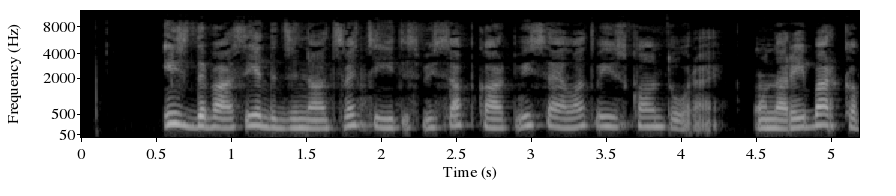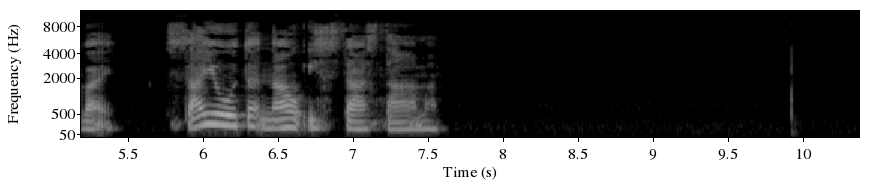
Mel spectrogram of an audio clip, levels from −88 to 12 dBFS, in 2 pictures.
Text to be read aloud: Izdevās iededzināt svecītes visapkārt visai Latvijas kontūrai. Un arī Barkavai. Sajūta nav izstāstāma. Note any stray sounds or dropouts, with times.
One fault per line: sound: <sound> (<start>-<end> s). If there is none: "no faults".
no faults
